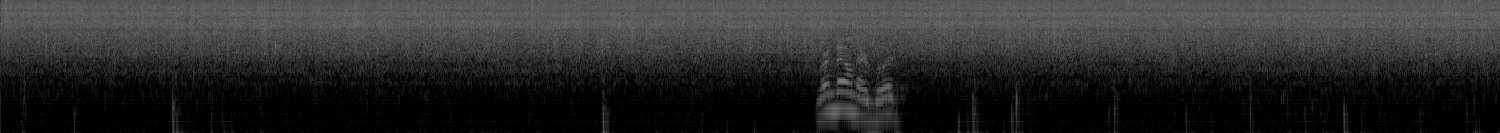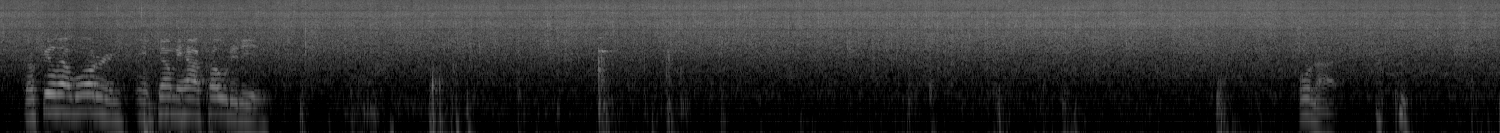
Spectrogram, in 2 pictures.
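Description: A thin waterfall splashes steadily onto rocks.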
